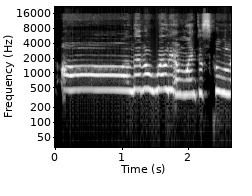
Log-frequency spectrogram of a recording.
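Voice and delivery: high, doting coo; gushing aww. Retold or imitated. Reacting to a little boy's show and tell, high doting coo. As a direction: coo over the little boy, pitched high. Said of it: "And it was just like".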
